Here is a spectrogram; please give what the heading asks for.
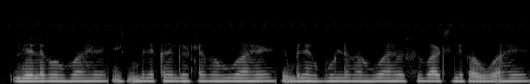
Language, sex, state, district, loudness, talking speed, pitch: Hindi, male, Jharkhand, Sahebganj, -32 LUFS, 180 wpm, 150 Hz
